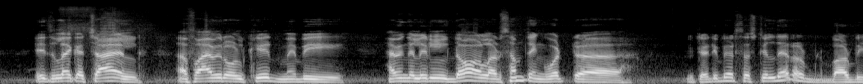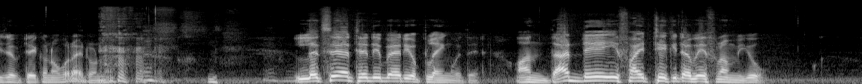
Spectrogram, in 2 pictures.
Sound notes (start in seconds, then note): 9.6 laughter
